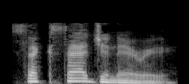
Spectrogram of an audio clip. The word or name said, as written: sexagenary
